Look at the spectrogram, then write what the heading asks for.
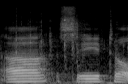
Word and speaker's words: acetyl: Okay, how do you pronounce acetyl again? Acetyl.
